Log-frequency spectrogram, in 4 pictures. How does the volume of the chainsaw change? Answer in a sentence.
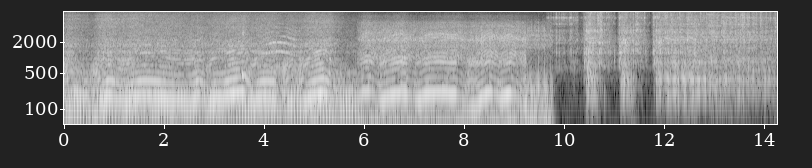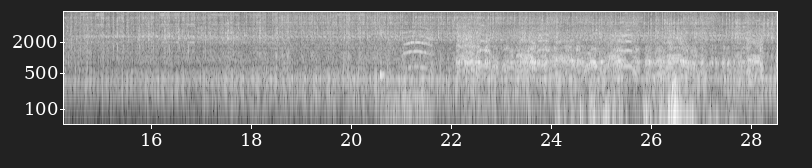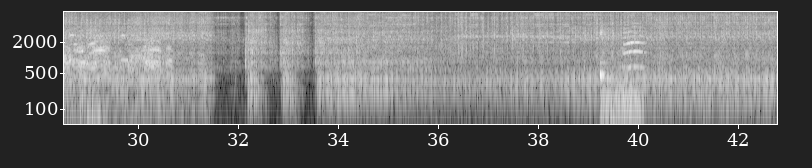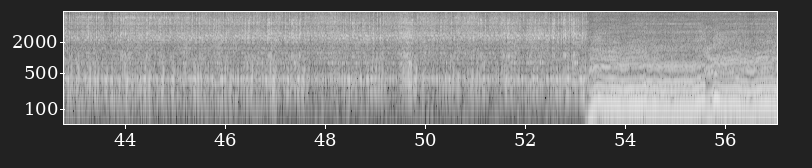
The volume of the chainsaw stays about the same.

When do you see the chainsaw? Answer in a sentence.
You can hear the chainsaw from 0.0 to 57.0 s.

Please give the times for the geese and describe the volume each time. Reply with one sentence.
The geese can be heard from 22.1 to 30.7 s, at a steady volume.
